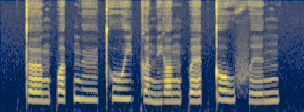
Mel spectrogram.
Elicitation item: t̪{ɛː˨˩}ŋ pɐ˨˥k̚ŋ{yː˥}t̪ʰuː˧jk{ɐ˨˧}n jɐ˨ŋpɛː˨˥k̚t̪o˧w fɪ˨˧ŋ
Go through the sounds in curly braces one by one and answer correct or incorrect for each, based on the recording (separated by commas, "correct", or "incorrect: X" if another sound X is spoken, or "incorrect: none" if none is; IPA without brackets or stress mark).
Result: incorrect: œː˨˩, incorrect: yː˨, incorrect: ɐ˨˩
